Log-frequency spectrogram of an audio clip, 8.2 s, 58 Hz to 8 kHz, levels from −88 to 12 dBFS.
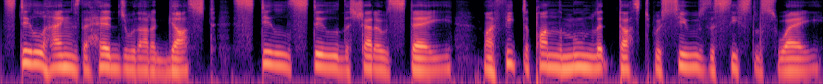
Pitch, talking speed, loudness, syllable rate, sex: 145 Hz, 160 wpm, -17 LUFS, 3.9 syllables/s, male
